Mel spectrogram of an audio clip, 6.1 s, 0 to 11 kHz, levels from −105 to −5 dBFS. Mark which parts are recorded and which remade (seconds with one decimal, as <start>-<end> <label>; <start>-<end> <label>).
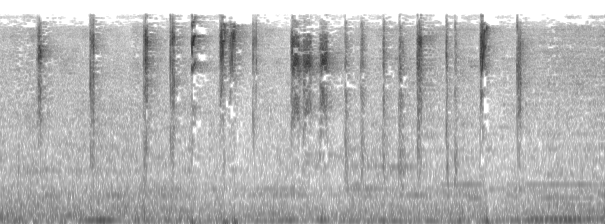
0.0-6.1 recorded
